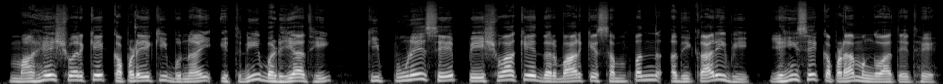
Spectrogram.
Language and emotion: Hindi, neutral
